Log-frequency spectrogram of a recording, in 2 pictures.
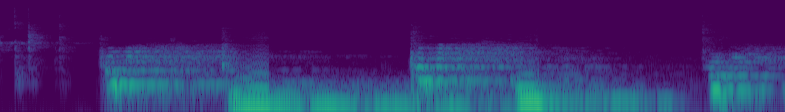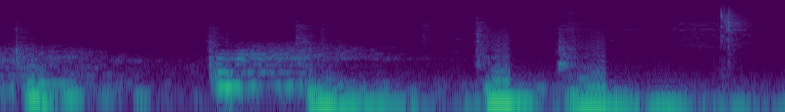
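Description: An underwater recording of longhorn sculpin fish gives four repeated low, buzzing grunts in a steady rhythm, each lasting about a second, close and fairly loud against a quiet background.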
